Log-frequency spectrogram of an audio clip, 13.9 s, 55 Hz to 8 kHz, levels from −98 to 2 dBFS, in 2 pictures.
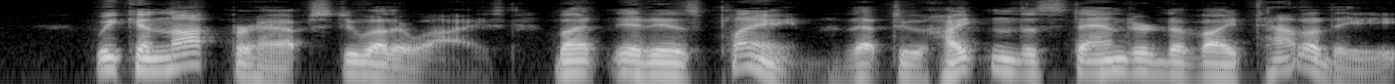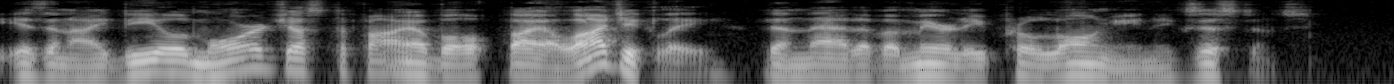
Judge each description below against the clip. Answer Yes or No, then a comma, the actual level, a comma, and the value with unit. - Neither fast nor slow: No, slow, 130 wpm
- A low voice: Yes, very low, 95 Hz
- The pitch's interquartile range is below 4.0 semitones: No, average, 5.0 semitones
